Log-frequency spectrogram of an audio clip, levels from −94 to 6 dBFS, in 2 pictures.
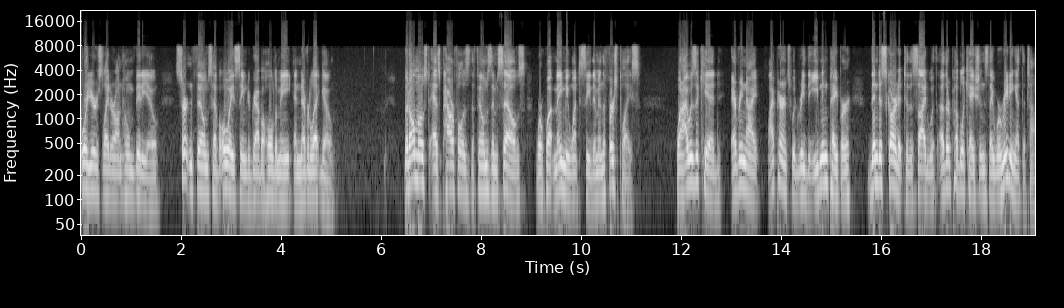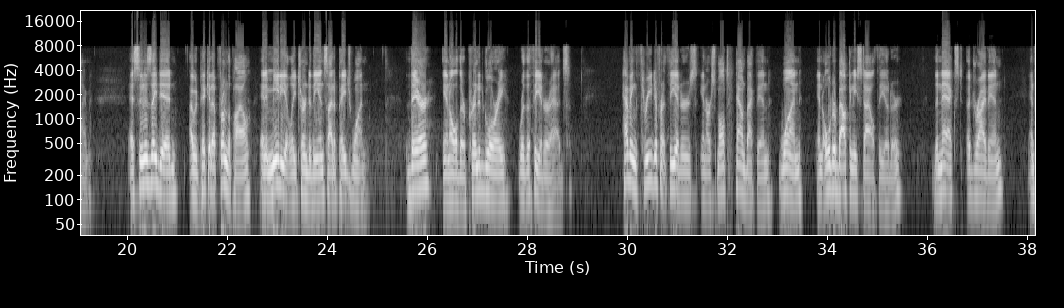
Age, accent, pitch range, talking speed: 30-49, American, 110-135 Hz, 190 wpm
